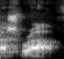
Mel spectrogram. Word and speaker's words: Ashraf: Ashraf is the proper pronunciation.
